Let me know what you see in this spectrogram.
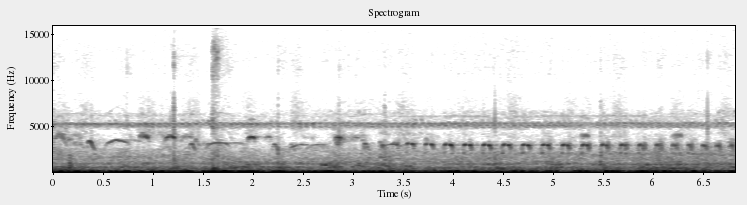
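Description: A bird calling: a series of short, clear notes that start spaced out and speed up into a rapid run of about five a second. Behind it, a steady high-pitched insect drone and a low steady hum.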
